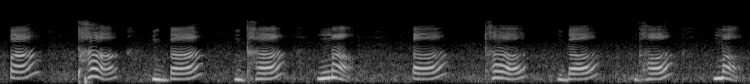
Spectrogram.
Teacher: উষ্ঠ আর অধর মিলে এদের উচ্চারণ করতে হয়। দাঁতের কিন্তু কোনো কাজ নেই প বর্গের অক্ষর উচ্চারণের ক্ষেত্রে। খেয়াল রাখতে হবে দাঁতের কাজ যেন না লেগে যায়।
